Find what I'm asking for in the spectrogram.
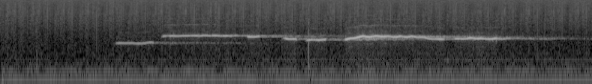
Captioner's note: whistling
